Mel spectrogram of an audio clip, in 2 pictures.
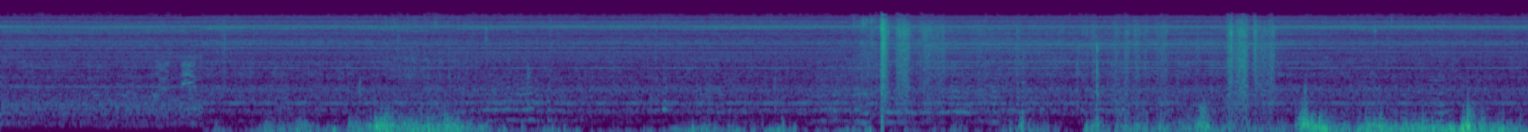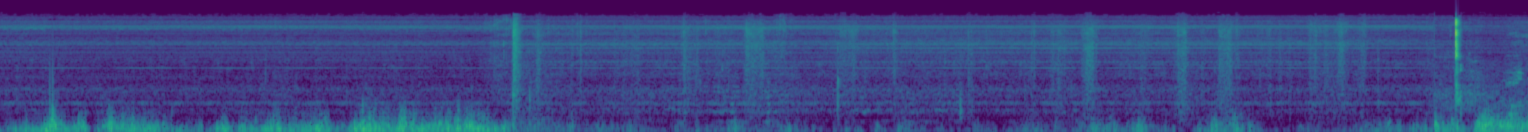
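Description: Wind buffeting the microphone in gusts: a low rumble that comes and goes, starting about two seconds in and strongest in the middle of the stretch, with a few faint clicks.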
